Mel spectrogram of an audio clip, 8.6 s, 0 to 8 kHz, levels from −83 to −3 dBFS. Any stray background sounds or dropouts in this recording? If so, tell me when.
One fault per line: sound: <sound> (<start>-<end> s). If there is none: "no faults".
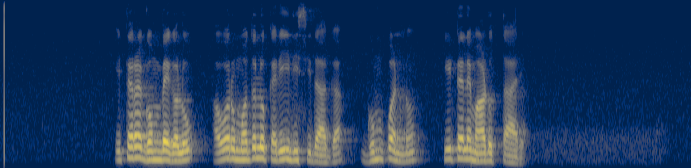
no faults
